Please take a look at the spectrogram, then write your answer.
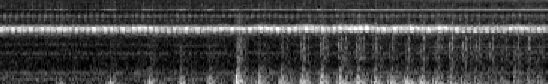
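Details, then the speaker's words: Gree inverter AC outdoor PCB on a bench test rig: after release from standby the indoor blower starts, but the outdoor fan motor jerks with dull thumps about five a second under a high electronic whine and fails to spin up. "Outdoor की जो motor है वो भी start होने की कोशिश कर रही है। यह अभी झटके ले रही है।"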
